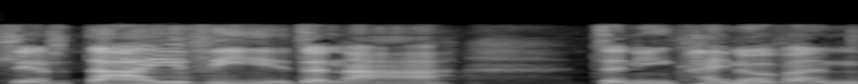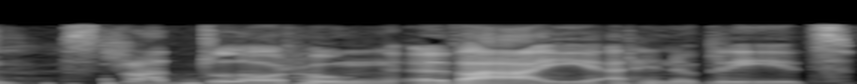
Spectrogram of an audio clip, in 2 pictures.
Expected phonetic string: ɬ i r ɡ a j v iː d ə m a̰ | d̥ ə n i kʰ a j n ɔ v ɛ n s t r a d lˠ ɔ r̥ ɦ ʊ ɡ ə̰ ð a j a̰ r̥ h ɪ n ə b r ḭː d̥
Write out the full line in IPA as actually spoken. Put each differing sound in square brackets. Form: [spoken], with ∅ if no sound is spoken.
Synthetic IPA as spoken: ɬ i r [d] a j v iː d ə [n] a̰ | d̥ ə n i kʰ a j n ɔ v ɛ n s t r a d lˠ ɔ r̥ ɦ ʊ [ŋ] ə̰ ð a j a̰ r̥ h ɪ n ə b r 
